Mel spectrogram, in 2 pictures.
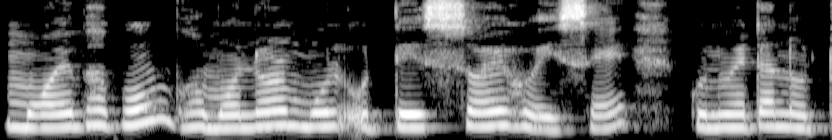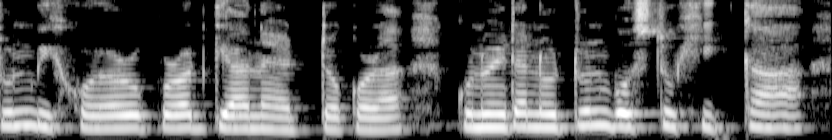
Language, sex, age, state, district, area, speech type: Assamese, female, 18-30, Assam, Majuli, urban, spontaneous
